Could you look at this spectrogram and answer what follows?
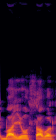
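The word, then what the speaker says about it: Biot–Savart: बायो सावर, actually ये टी जो है ना, बायोट और सावर, वो साइलेंट है, मतलब कि बायो सावर लो ऐसा बोलते हैं।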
